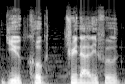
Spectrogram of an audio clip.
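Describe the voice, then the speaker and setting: A man's voice: medium pitch, completely flat delivery, fairly quick, soft background music. A man who hosts an interview, asking questions and affirming the guest's answers. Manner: brief affirming backchannels. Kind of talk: conversational interview.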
